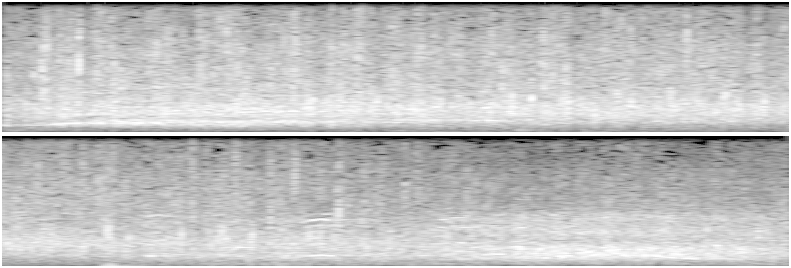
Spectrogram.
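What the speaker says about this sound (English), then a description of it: "A big cheer for Demon!" Sustained applause and cheering from a packed Crufts arena for an RAF police agility dog, a thick unbroken wash of clapping and crowd noise, with scattered voices and occasional shouts standing out.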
